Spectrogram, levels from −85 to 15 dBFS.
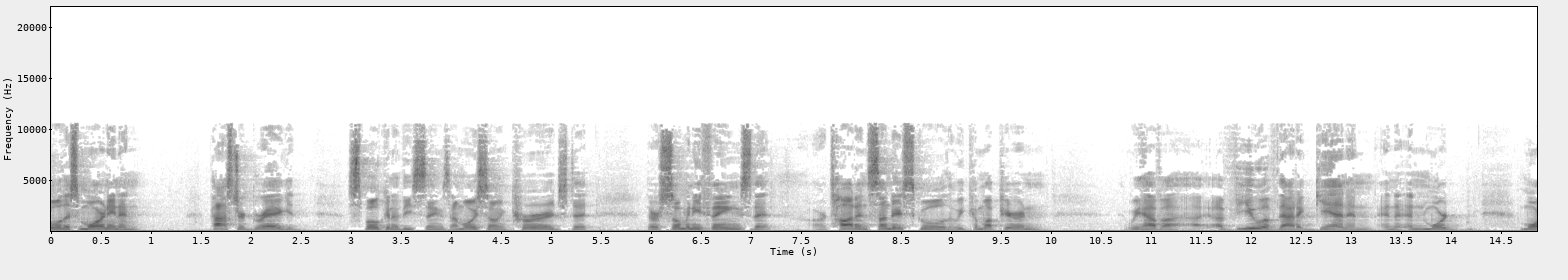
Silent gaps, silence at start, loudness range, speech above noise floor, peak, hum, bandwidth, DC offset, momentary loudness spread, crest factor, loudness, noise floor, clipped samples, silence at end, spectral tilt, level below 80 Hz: none; 0 s; 5 LU; 29 dB; -8 dBFS; none; 11 kHz; 1%; 14 LU; 24 dB; -28 LUFS; -59 dBFS; under 0.1%; 0 s; -1 dB/octave; -62 dBFS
